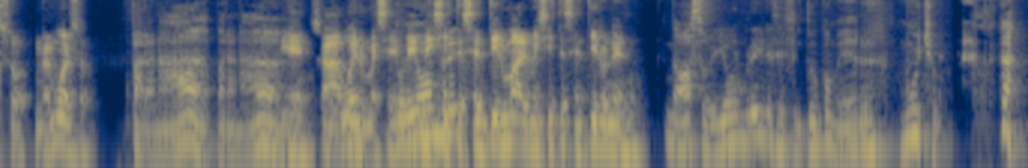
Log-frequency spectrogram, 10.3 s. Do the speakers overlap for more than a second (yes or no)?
yes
